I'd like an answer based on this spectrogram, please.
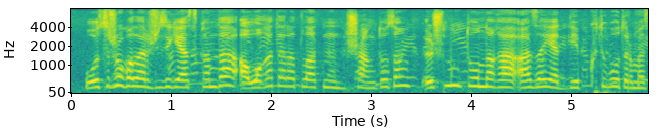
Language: Kazakh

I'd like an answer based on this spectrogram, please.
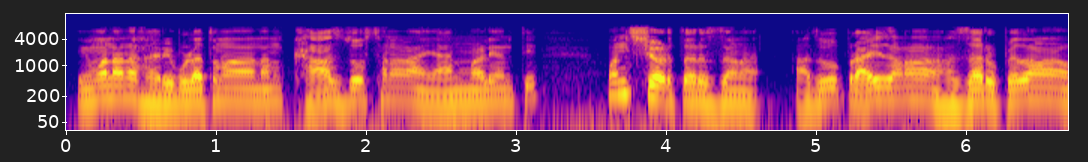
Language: Kannada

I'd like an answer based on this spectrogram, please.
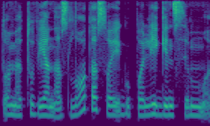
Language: Lithuanian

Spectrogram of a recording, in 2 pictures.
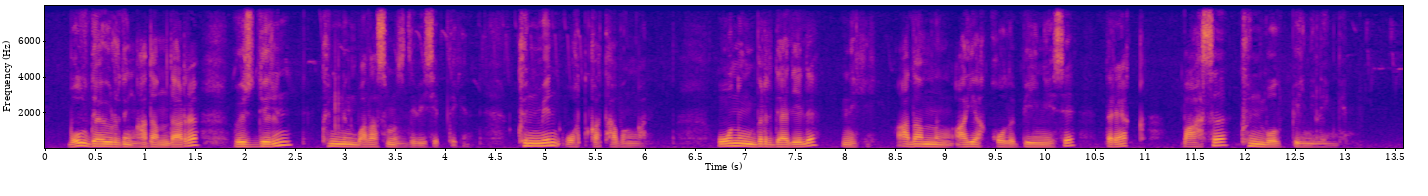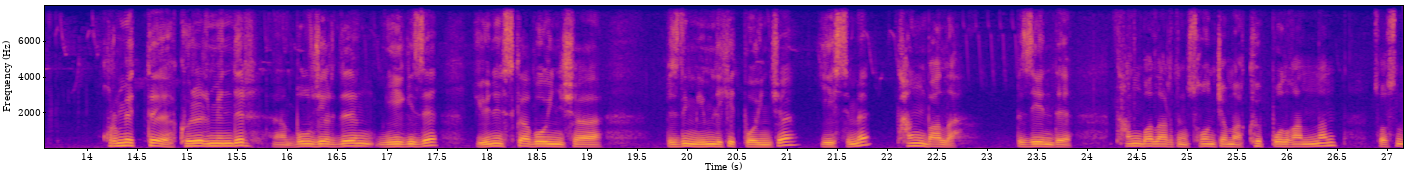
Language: Turkish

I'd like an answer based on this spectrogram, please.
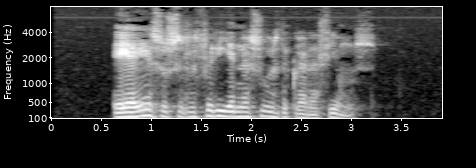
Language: Galician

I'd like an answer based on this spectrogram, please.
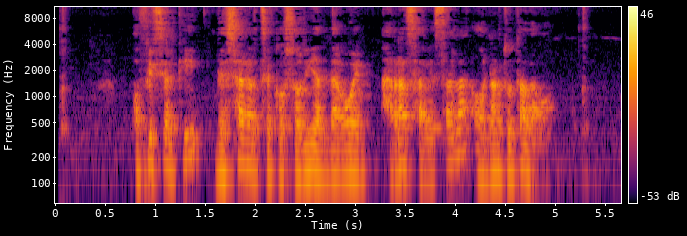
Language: Basque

